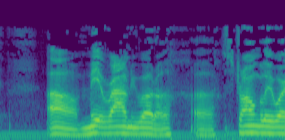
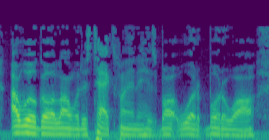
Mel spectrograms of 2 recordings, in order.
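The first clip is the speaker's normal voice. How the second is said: ordinary delivery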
